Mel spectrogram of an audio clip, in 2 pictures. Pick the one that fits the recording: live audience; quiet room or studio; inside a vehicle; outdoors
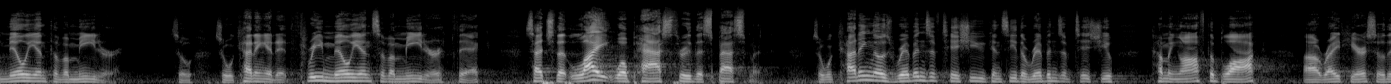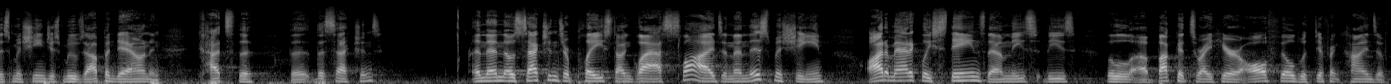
live audience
